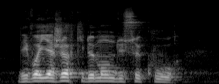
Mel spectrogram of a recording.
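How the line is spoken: Exclaimed. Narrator (French): s'écria Nadia

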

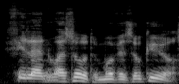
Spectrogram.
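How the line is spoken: Exclaimed. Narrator (French): s'écria Arthur

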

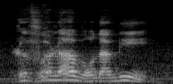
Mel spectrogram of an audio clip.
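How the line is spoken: Whispering. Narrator (French): chuchota Madame Balderson à son mari

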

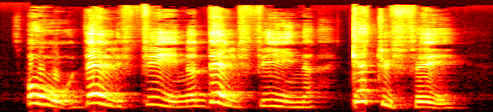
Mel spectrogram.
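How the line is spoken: Cried out. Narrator (French): s'écria Marie

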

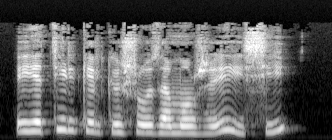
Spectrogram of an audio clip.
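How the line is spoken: Friendly, affable question. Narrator (French): demanda le régent d'un ton affable

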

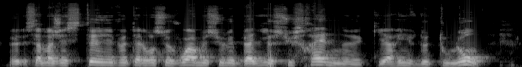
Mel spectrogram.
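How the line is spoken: Loud, cheerful, triumphant. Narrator (French): prononcé d'une voix haute, enjouée, triomphante

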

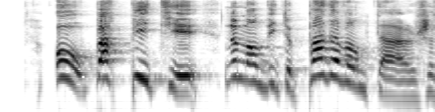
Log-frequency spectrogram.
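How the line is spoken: Exclaiming. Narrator (French): s'écria-t-elle

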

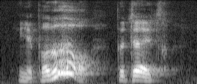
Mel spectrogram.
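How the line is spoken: Exclaimed. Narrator (French): s'écria M

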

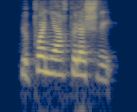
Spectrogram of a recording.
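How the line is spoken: Exclaiming man. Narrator (French): s'écria-t-il

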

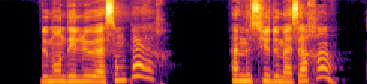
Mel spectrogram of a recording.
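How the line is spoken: Curt interruption. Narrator (French): coupa sèchement l'émissaire du cardinal

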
